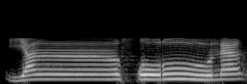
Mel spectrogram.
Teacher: حروف ہیں اخفا میں سے لہذا یہاں پر اخفا کریں گے غنہ کریں گے اور صاد کو پر پڑھیں گے ہونٹوں کو گول کریں گے صاد پر پیش ہے آگے واو مدہ ہے ایک الف کی · اور صاد کو پر پڑھیں گے ہونٹوں کو گول کریں گے صاد پر پیش ہے آگے واو مدہ ہے ایک الف کی مقدار کھینچ کر ادا کریں گے آخر میں نون پر صرف زبر ہے آواز اور منہ کھول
